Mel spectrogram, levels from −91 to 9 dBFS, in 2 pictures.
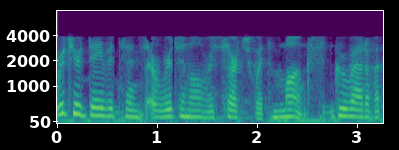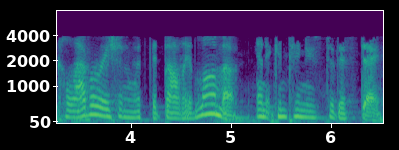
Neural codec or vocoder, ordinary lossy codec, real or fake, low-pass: codec, 24 kHz, 6 kbps, HILCodec; AAC, 16 kbps; fake; 7.2 kHz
